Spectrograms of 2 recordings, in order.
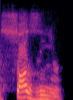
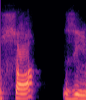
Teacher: A sílaba tônica é zim, mas você tem a sílaba subtônica, que é o só.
